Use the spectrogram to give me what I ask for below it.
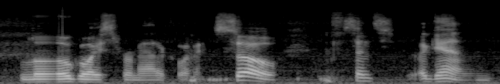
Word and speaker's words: Logoi Spermatikoi: And so, and I always pronounce this wrong, but is it Logoi? How do you say it? Logoi Spermatikoi. Logoi Spermatikoi.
